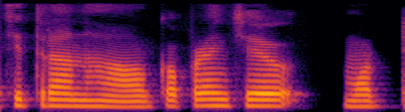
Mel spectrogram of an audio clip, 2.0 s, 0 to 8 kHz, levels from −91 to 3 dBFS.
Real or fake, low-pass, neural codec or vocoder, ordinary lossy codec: fake; 7.2 kHz; codec, 24 kHz, 0.9 kbps, WavTokenizer, large speech release; MP3, 48 kbps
